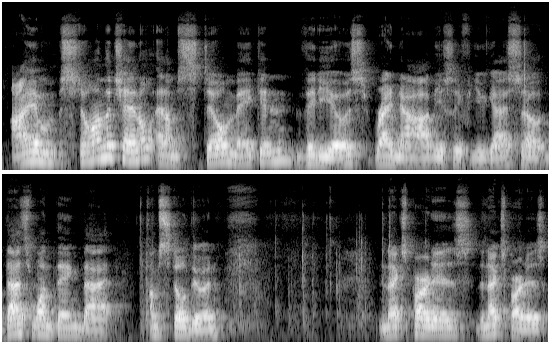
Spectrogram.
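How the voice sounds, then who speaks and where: A young American man chatting casually to his viewers in a halting, informal way, thinking aloud as he goes. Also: medium pitch, fairly bright tone. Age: young adult. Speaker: YouTuber. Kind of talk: casual vlog chat to viewers. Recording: music playing behind the voice. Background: background beat music.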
